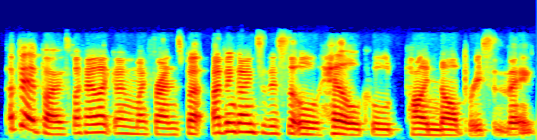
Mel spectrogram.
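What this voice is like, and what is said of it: British English accent. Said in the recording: “are you from England? ... We don't find your accent charming. We just like British people.”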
